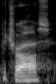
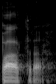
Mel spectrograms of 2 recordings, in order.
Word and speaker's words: Patra: Patross patra.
